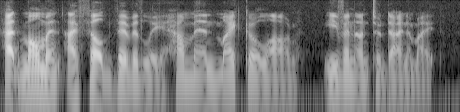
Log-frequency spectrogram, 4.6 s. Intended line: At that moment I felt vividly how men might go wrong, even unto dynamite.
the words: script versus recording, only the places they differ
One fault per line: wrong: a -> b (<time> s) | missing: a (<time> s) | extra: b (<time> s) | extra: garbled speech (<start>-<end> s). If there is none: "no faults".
missing: that (0.2 s)
wrong: wrong -> long (2.6 s)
